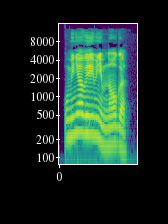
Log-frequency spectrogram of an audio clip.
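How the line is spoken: Grumble. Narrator (Russian): проворчал Артем

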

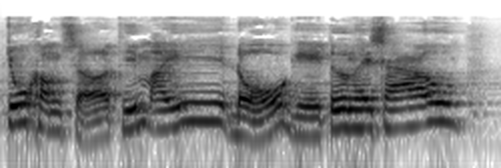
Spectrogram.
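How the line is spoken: Laughing loudly, asking. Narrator (Vietnamese): Nhà vua cười to hơn hỏi thêm

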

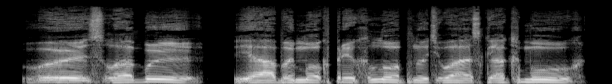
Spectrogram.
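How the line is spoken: Monstrous growl. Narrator (Russian): прорычало чудовище

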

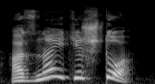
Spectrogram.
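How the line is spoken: Exclaiming. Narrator (Russian): воскликнул Энди

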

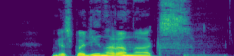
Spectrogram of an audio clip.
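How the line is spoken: Calm reply. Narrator (Russian): спокойно ответил капитан Немо

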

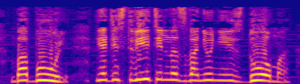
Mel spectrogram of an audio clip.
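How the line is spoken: Unenthusiastic squeak. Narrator (Russian): без вдохновения пискнула я

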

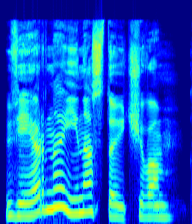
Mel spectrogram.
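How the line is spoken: Envious breathy exhale. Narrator (Russian): с затаенной завистью выдохнула Рами

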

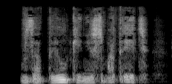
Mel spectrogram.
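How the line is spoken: Whisper. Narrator (Russian): шепнул он

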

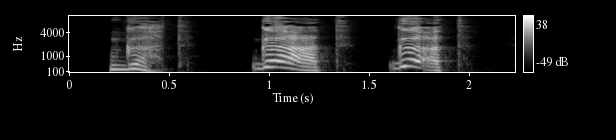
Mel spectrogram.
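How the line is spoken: Muffled sob. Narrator (Russian): Я всхлипнула, закусив палец до боли

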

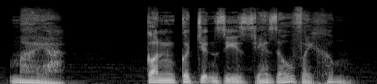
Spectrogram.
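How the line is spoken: Old servant's soft question. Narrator (Vietnamese): một người hầu già khẽ hỏi

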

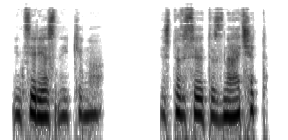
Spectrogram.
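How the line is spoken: Quiet question. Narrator (Russian): тихо спросила Таня

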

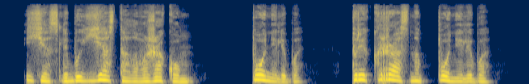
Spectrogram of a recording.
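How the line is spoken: Through gritted teeth. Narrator (Russian): процедила сквозь зубы

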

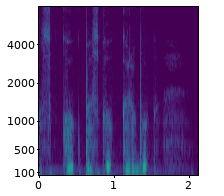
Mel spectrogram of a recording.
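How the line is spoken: Whispered. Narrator (Russian): прошептал

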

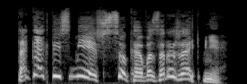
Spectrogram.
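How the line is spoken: Shrieking. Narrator (Russian): завизжал Гоша

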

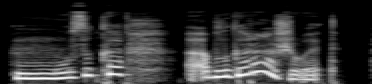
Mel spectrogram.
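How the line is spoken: Uncertain. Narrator (Russian): неуверенно промолвила я

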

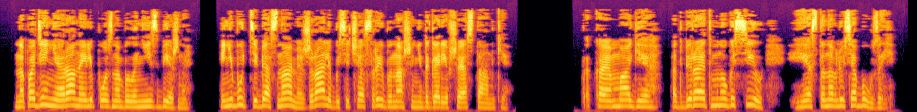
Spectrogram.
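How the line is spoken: Grumbling mage. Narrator (Russian): проворчал напоследок маг

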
